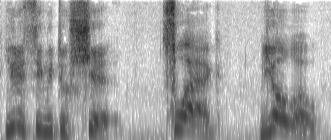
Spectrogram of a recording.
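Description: Man putting on a high, yelling schoolboy bully. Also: big pitch swings, slow pace, slightly rough, full character voice. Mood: defiant. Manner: yelling, mocking slang. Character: loud brash foul-mouthed schoolboy bully.

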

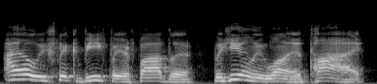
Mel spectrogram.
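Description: A man voicing a leering old deaf great aunt in a storybook, loud, slow and deliberate. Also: on the high side, big pitch swings, voice pushed up. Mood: blunt, probing. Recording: dull lo-fi audio.

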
